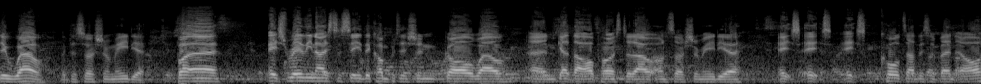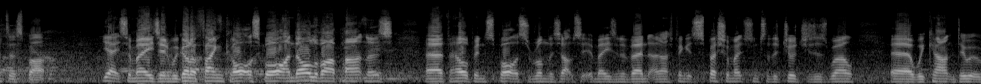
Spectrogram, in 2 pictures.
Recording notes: recorded directly from the Lenovo F1 in Schools UK National Final 2022 at Autosport International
